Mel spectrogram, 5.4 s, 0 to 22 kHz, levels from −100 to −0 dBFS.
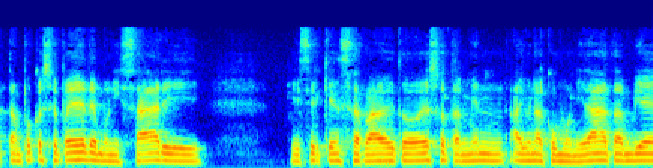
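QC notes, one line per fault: Nothing to flag on this speech clip, so no fault lines are needed.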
